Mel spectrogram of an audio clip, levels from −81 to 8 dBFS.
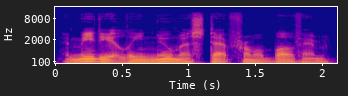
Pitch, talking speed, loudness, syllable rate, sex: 100 Hz, 170 wpm, -19 LUFS, 7.3 syllables/s, male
